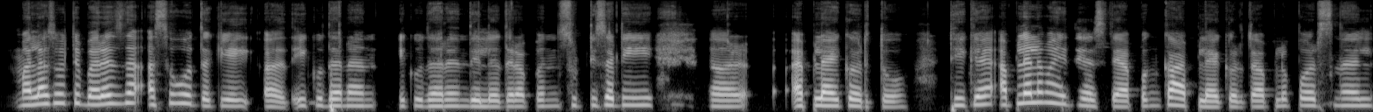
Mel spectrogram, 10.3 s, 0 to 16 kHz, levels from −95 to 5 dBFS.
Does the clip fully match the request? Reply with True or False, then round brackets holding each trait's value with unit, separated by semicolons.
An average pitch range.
True (3.5 semitones)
